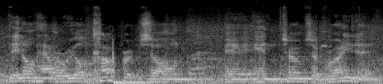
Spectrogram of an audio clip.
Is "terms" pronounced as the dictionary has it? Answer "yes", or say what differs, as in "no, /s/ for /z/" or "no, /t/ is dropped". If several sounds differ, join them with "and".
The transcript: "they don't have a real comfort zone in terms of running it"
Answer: yes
